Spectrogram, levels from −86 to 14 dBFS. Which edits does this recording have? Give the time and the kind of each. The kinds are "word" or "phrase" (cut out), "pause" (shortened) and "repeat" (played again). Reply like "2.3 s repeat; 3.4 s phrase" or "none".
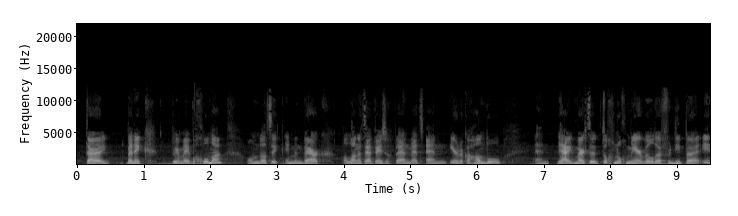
1.4 s word; 3.1 s word; 5.2 s word; 7.0 s word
